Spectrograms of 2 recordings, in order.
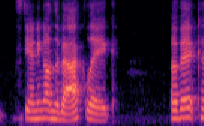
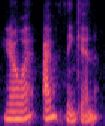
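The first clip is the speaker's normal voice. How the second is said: usual speaking voice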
